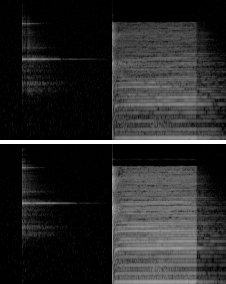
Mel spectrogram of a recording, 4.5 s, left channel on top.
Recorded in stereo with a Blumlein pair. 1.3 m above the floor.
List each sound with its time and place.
0.4 s a bicycle bell: 70° right, 8 m
2.2 s a buzzer: 30° right, 0.7 m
